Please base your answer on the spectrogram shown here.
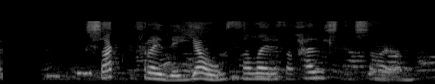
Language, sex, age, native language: Icelandic, female, 12, Icelandic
